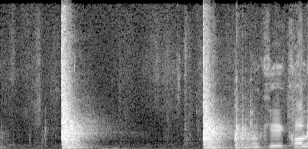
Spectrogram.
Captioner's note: mallet thudding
